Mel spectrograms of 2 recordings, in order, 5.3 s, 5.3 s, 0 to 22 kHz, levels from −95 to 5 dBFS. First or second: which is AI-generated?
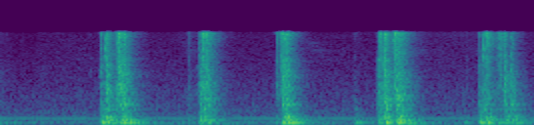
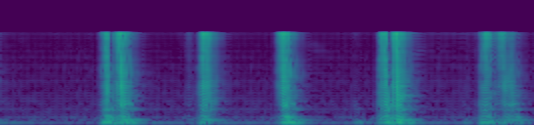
second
